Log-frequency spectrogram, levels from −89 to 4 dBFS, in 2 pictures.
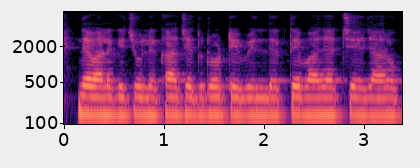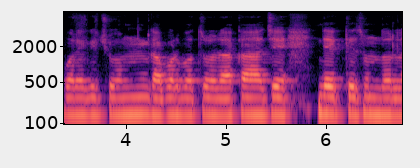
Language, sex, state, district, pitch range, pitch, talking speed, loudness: Bajjika, male, Bihar, Vaishali, 135-140 Hz, 135 Hz, 185 wpm, -25 LUFS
